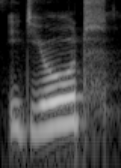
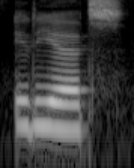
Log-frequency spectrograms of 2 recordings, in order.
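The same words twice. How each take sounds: First: It is said with a German pronunciation. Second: It is said with an English pronunciation. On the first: "which in German is idiot" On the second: "Then there's idiot"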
